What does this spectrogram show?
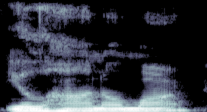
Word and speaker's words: Ilhan Omar: I've been pronouncing her name wrong this whole time, apparently. My bad. I don't like pronouncing people's names wrong, so I wanted to get that right. So her name is apparently pronounced Ilhan Omar.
